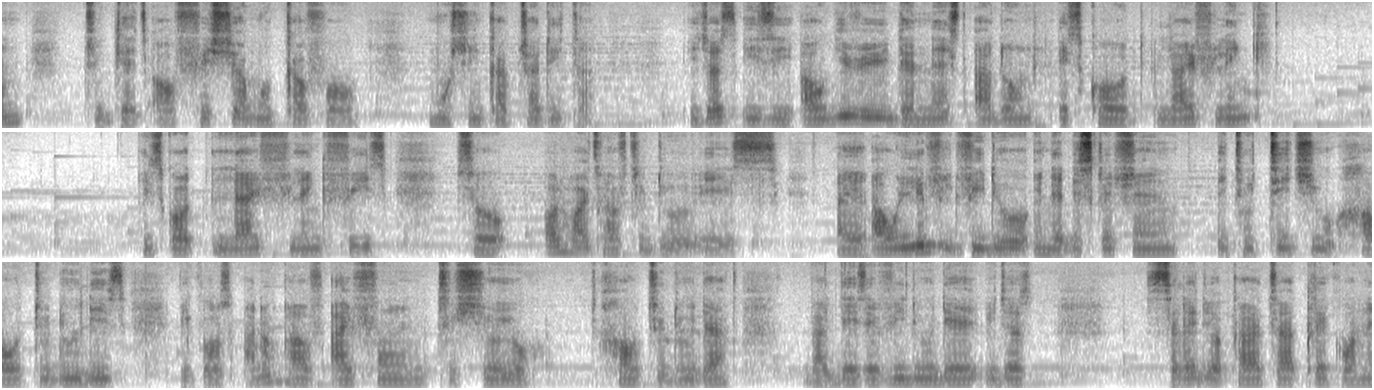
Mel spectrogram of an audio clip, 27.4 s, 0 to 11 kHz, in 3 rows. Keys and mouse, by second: 6.4 shift+middle drag, 8.4 click, 13.4-14.1 middle drag, 20.5-21.5 middle drag, 23.8 click, 24.2 click, 26.1 right click.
